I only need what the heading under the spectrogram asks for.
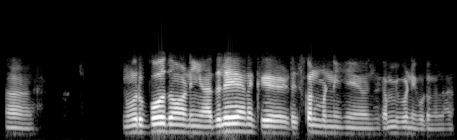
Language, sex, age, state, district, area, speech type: Tamil, male, 18-30, Tamil Nadu, Nagapattinam, rural, conversation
